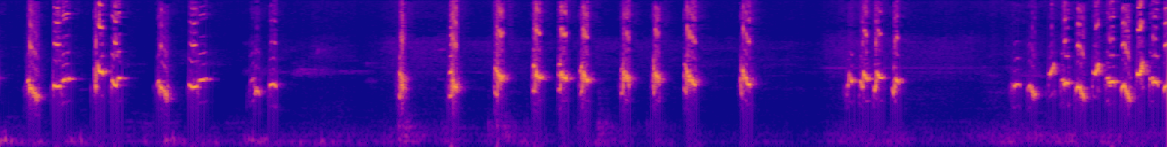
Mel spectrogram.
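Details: Sooty-headed bulbul in a training track for caged songbirds: groups of short bright whistles separated by brief gaps, ending in a rapid twittering flurry, faint low background noise.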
